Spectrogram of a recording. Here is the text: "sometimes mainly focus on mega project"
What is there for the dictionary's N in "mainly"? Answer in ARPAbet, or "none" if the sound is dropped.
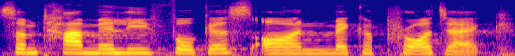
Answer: none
